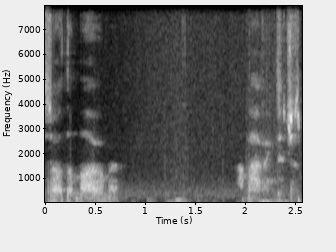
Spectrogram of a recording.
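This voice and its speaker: Noticeable noise sits in the background. Over it comes a whisper. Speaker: ASMR gaming channel host. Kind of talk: whispered let's play commentary. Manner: whispering; hesitant, filler-heavy. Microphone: mic too close to laptop, noise removal applied.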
